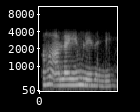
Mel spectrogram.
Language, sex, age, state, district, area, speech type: Telugu, female, 18-30, Andhra Pradesh, Annamaya, rural, conversation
